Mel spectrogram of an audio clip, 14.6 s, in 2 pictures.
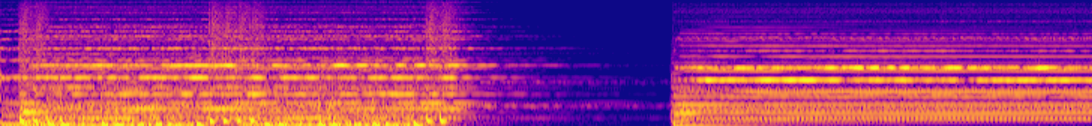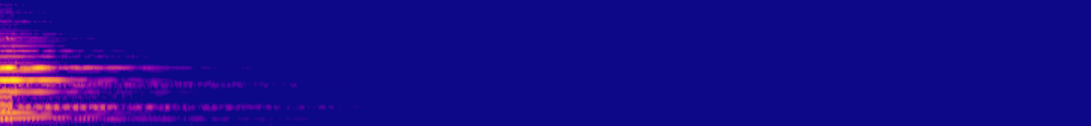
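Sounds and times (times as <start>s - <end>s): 
deranged modern music ending stinger: 0.2s - 3.4s, 4.5s - 8.3s.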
